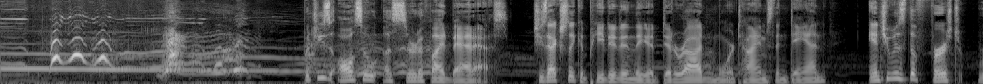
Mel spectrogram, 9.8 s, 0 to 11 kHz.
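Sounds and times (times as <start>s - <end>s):
dog yelping: 0.0s - 4.4s
dogs howling: 0.0s - 5.5s, 6.3s - 7.3s
speech: 3.0s - 9.8s.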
